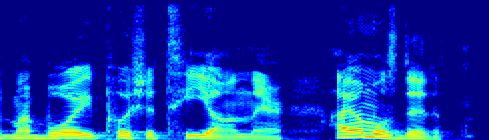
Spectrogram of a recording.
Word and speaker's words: Pusha T: You pronounced it wrong, Anthony. What did I say? Oh, it's Pushat instead of Yeah. Pusha T.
